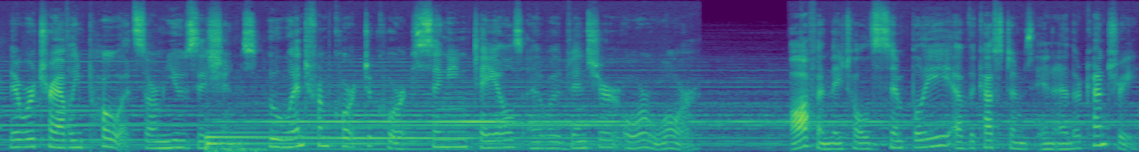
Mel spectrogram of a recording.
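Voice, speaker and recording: A woman playing a kindly, devout storyteller who earnestly teaches children in an audio drama. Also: deep voice. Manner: earnest, instructive, addresses listeners by name. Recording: music playing behind the voice.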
